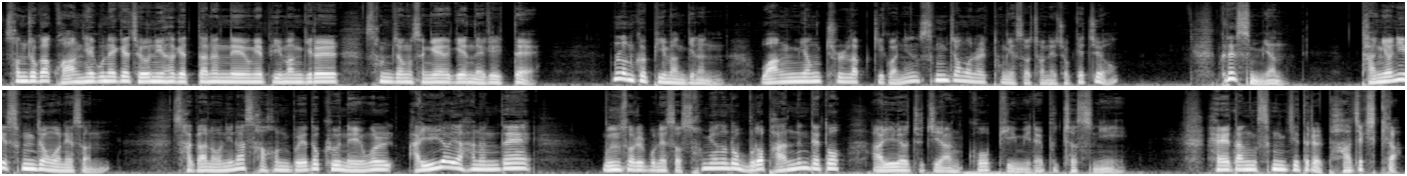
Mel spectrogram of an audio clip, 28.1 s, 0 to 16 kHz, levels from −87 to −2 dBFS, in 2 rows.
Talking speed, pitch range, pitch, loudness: 275 characters per minute, 105-150 Hz, 130 Hz, -15 LUFS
